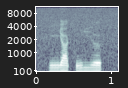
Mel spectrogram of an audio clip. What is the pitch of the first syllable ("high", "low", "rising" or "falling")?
low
